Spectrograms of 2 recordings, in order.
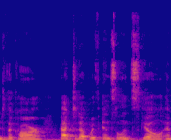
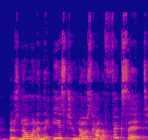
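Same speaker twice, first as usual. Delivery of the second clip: louder, higher panicked intern; shouting intern; 9 semitones higher, 6 dB louder than usual. A narrator's reading. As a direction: call out in alarm over the machine. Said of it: "shouted an intern".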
